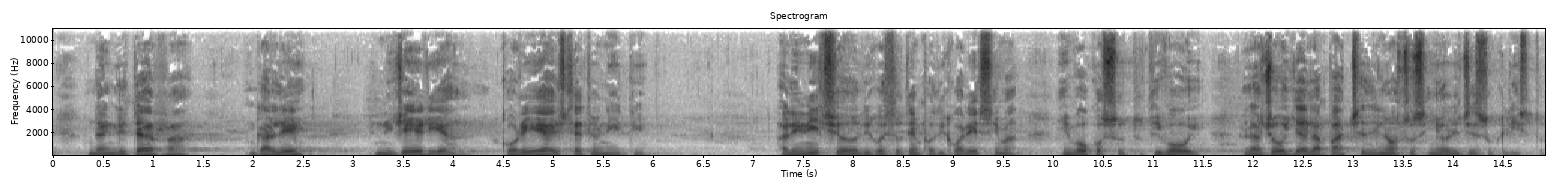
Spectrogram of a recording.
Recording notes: FROM THE PAULVI HALL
